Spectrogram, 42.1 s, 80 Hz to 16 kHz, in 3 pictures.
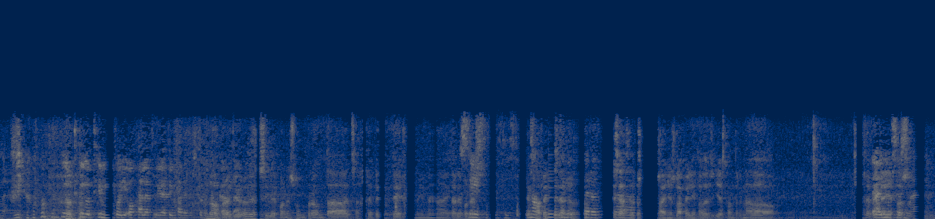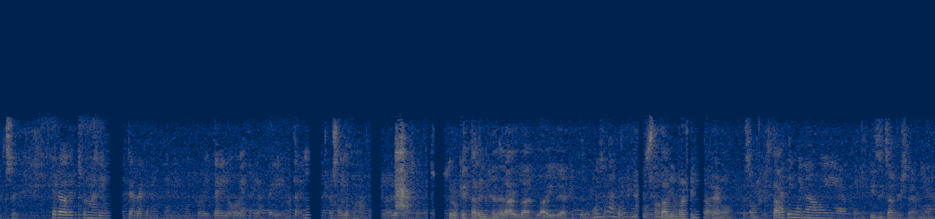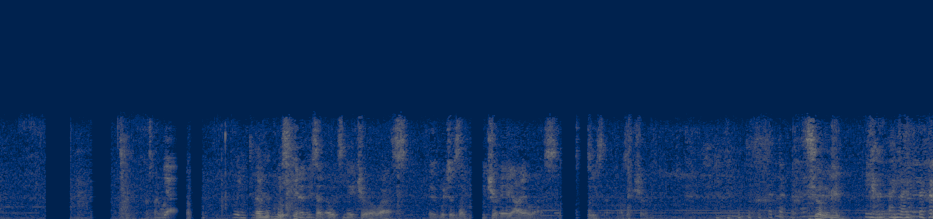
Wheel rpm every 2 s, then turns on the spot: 0, 0, 0, 0, 0, 0, 0, 0, 0, 0, 0, 0, 0, 0, 0, 0, 0, 0, 0, 0, 0.
none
